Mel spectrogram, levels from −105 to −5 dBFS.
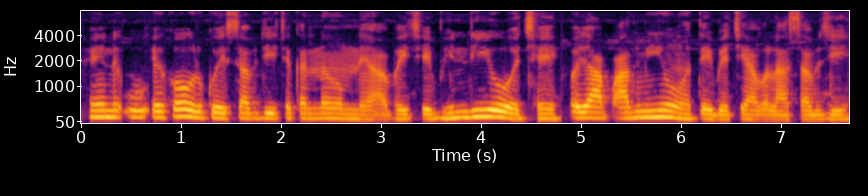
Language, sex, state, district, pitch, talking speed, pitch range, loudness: Maithili, male, Bihar, Begusarai, 140 Hz, 180 wpm, 125-160 Hz, -21 LUFS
